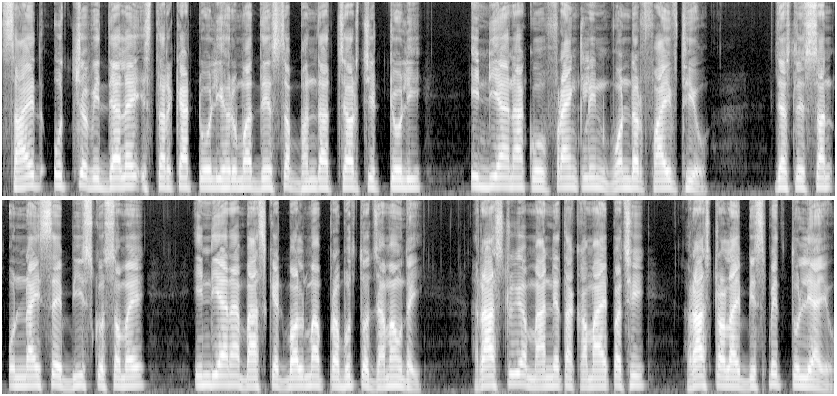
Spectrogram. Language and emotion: Nepali, neutral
